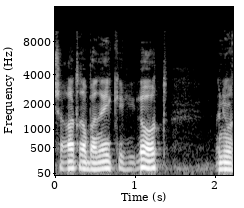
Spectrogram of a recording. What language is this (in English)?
Hebrew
